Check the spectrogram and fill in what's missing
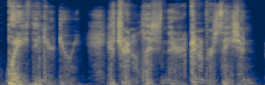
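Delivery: harsh angry whisper; whisper yelling. Acted. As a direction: hiss it like a scolding whisper. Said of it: "whisper yelling at him".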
